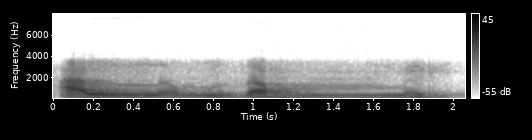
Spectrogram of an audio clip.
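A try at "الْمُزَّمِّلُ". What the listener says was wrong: Okay, so zaruf shadda se. Al muz. But mimre ghunna korba inshallah.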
